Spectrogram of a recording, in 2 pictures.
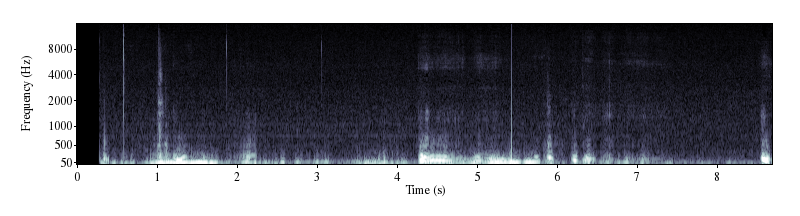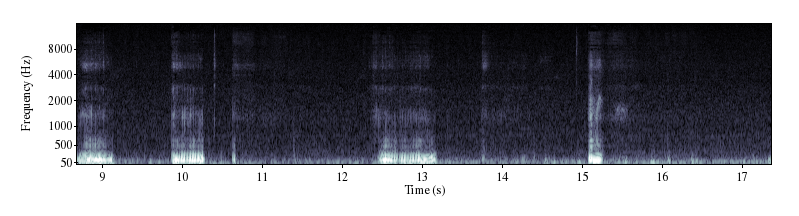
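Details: A sleeping pet dog snores like a man, with low, rumbling breaths coming in irregular bursts every one to three seconds in a quiet indoor room.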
